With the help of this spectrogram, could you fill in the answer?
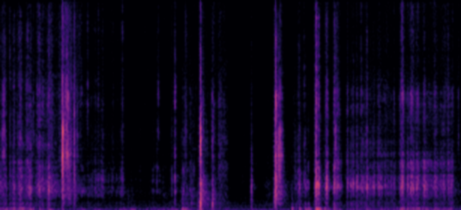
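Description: A metal utility knife blade scrapes thin shavings off a solid rectangular bar of soap held in hand, cutting through its pink-red glitter coating to expose the white soap underneath. Bright, gritty crackling scrapes come in irregular bursts, with a few sharp, crunchy clicks standing out between quieter rustling.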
